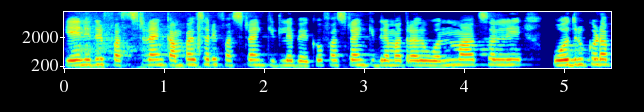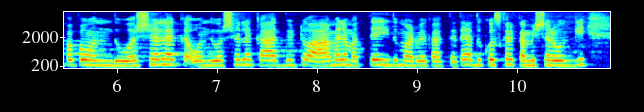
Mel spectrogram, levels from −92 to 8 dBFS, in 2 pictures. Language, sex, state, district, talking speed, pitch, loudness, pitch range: Kannada, female, Karnataka, Bellary, 180 wpm, 255 Hz, -21 LUFS, 245-270 Hz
